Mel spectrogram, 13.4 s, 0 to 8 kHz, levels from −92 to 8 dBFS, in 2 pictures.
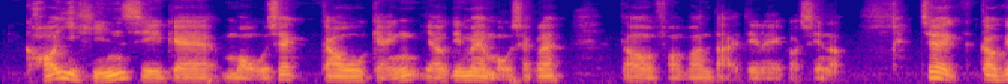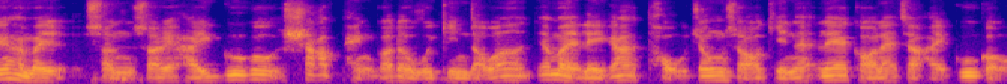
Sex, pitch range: male, 80-105 Hz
